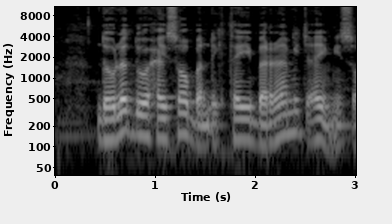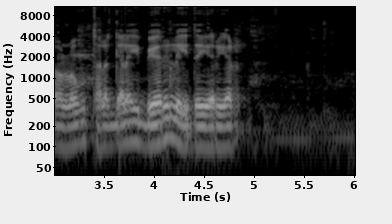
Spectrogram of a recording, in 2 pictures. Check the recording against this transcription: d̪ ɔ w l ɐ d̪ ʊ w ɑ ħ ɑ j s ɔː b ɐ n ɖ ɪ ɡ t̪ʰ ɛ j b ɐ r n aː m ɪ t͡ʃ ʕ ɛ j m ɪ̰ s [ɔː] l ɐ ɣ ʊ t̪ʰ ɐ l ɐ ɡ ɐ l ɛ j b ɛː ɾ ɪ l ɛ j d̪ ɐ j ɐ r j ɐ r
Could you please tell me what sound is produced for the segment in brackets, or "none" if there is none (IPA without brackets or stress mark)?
ɔː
